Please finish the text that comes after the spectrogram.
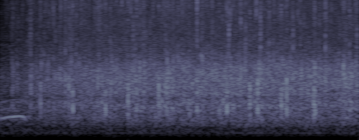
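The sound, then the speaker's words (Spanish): A church audience breaks into sustained applause for the King (the Lord), celebrating new people in the church, a dense, steady patter of many hands clapping at an even volume throughout, with faint voices mixed into the noise. “¿No le da un aplauso al Rey?”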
